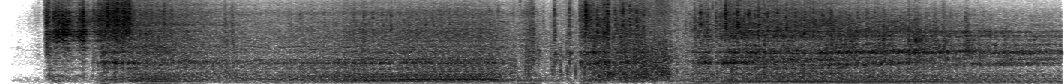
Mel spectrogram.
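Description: A car engine turns over and catches, then settles into a steady, rumbling idle with a mechanical whir. It briefly dips and surges a couple of times, with no voices.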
